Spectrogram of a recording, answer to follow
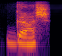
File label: "gush", Indian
